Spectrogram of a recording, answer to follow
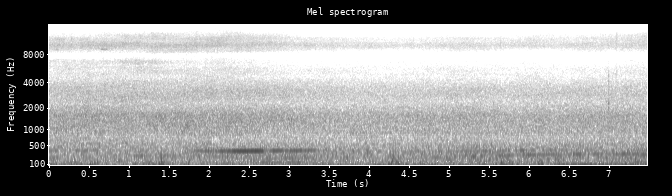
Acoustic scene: street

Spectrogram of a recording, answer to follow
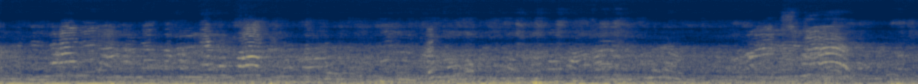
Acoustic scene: park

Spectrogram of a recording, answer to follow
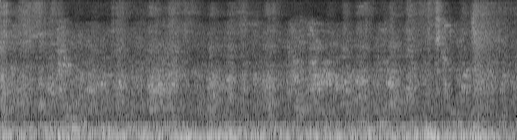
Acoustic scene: bus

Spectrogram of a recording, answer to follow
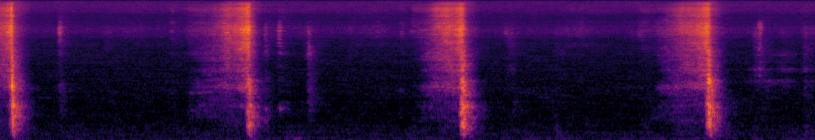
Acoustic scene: kitchen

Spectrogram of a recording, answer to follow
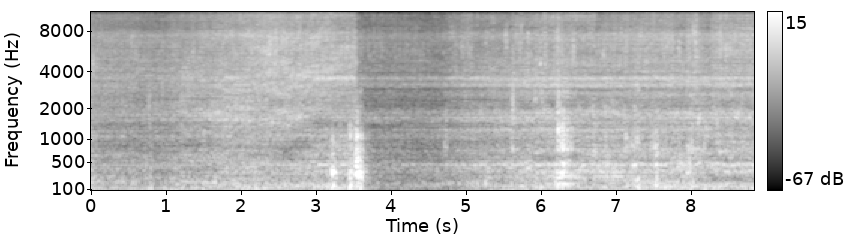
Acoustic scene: kitchen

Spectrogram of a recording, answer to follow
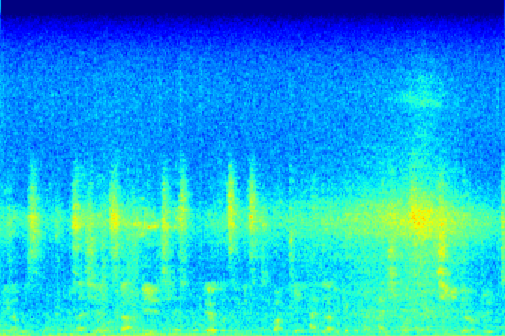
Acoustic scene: bus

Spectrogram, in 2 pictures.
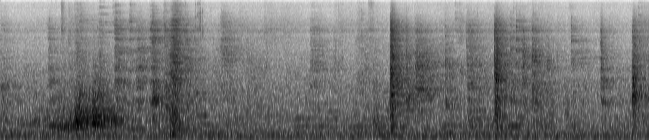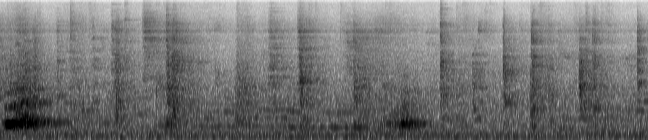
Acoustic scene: restaurant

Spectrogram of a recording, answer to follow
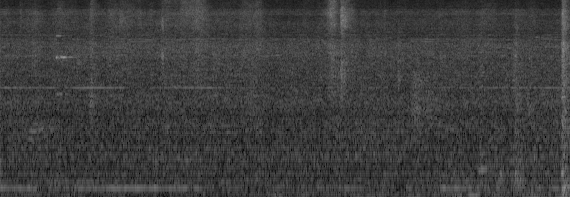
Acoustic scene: cafe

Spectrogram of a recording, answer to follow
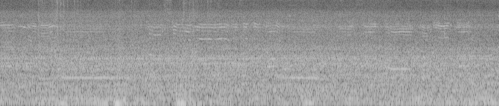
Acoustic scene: car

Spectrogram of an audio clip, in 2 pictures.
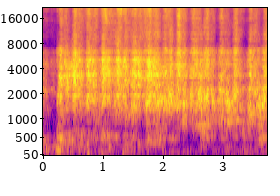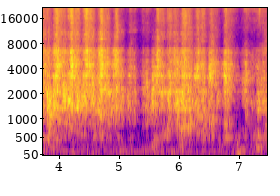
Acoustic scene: restroom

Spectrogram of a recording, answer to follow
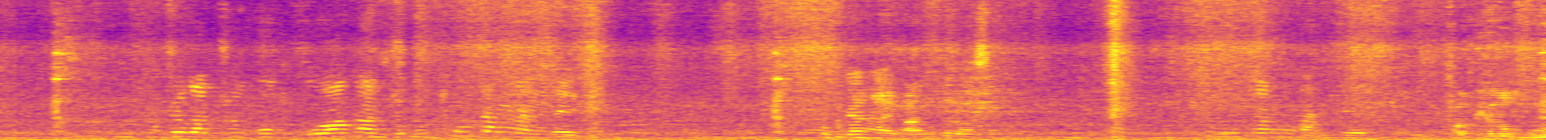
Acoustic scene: restaurant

